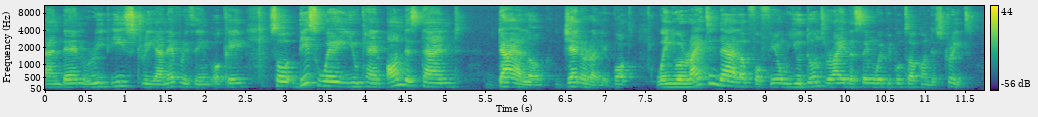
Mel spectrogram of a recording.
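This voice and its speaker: A man's voice: on the high side, a bit bright, slight background noise, rough recording. A man teaching screenwriting in a casual, rambling way, often checking in with his listeners and restarting his phrases. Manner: repeats "you understand?" often, restarts phrases. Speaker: film writing instructor. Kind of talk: casual instructional talk.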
